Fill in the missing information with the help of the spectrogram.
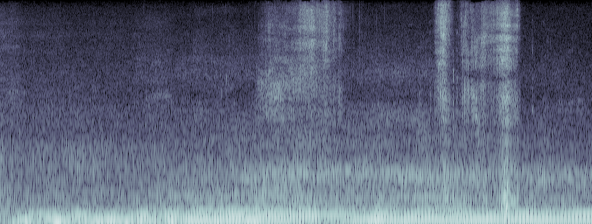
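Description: A motor vehicle engine running close by as a steady low drone, over which a person slurps and sucks in rice noodles twice, about three seconds in and again a second and a half later.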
